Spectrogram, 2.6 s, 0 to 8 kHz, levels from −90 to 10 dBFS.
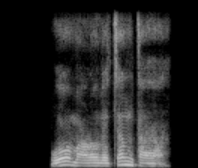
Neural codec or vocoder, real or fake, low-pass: codec, 16 kHz, 4 kbps, FreqCodec, smaller model; fake; 7.2 kHz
